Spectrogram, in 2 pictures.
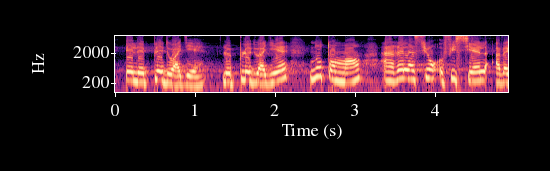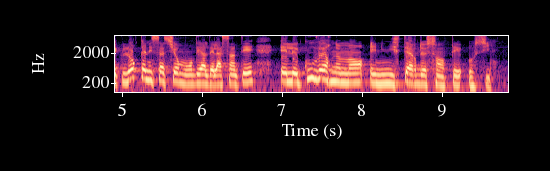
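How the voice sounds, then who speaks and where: Speaking with a Spanish accent at a fairly slow pace, a woman keeps her loudness very even and her pitch variation ordinary, over noticeable background noise. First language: Spanish (speaking French). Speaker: general practitioner and professor. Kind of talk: conference keynote speech. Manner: halting, with hesitations.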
